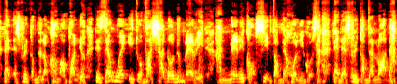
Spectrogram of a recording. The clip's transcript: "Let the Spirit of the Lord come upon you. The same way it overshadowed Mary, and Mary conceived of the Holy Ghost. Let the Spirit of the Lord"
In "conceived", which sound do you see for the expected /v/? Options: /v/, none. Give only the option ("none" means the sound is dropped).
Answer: /v/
